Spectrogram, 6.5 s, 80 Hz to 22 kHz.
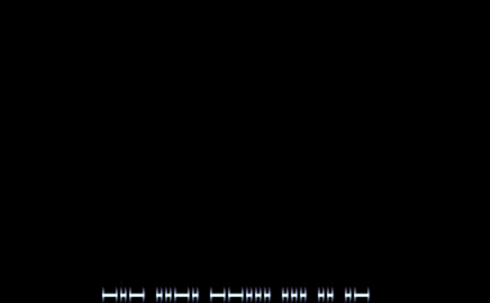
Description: Morse code, heard as a keyed tone, about 21 wpm, 700 Hz. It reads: KF7SIA
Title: Speed Racing - USA 2x3 Call Signs 17wpm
